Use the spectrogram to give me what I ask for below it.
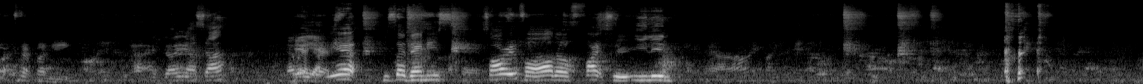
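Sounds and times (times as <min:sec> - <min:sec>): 
faint murmur: 0:00.0 - 0:11.4
speech: 0:00.2 - 0:06.8
harsh coughs: 0:10.0 - 0:10.6.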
